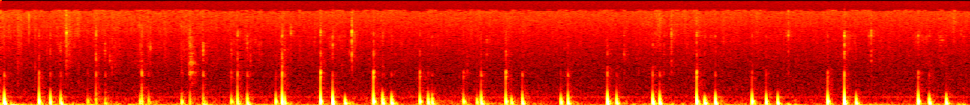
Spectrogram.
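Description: A rectangular, hand-sized yellow foam sponge, soft and porous, is held in gloved hands and scratched and squeezed with long nails. The result is a quiet, irregular stream of dull, low, muffled taps and soft squishes that die away almost instantly, over a faint steady hum.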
